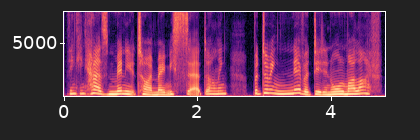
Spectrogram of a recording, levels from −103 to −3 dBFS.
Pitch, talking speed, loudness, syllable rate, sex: 260 Hz, 210 wpm, -15 LUFS, 4.7 syllables/s, female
